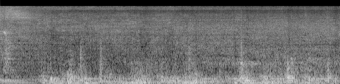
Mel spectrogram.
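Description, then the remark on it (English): Inflatable rafts of a rover's emergency flotation device hiss open off the side and rear entrances to buoy the vehicle, with a loud, steady rush of escaping air, joined by a low mechanical rumble and a few clunks along the way. “Should your craft encounter any deep water, inflatable rafts will open off the side and rear entrances, buoying the entire vehicle.”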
